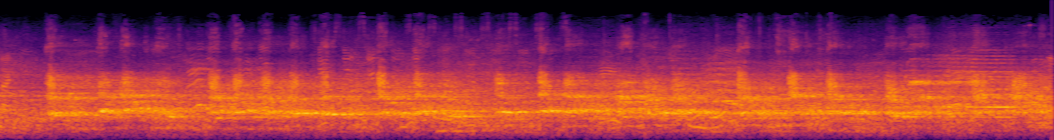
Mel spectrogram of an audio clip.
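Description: Dogs barking and yipping over and over, short sharp barks coming every second or so, with voices murmuring underneath, all echoing in a large hall.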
